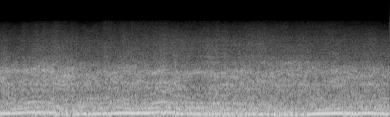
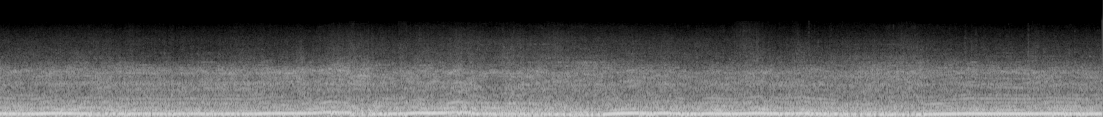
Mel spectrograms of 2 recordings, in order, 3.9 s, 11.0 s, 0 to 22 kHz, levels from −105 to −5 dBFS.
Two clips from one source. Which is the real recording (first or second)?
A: second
